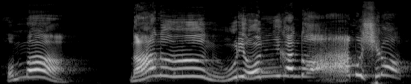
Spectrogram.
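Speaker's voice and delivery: loud, high, impassioned confession; retold child's outburst. Sick child to mother about sister, loud resentful outburst. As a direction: imitate a child shouting out her resentment.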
